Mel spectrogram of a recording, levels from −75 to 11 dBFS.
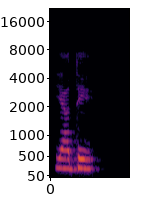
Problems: none marked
